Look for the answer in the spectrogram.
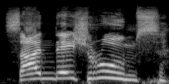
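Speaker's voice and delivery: loud hype commentary, some words stretched; esports caster. Real, not acted. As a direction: shout the call over the crowd. Second caster calling the decisive fight.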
